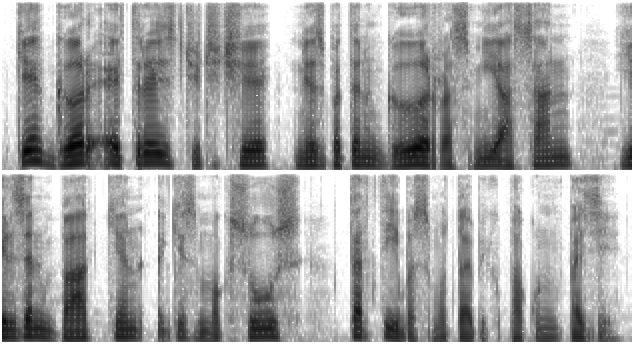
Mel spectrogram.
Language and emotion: Kashmiri, neutral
